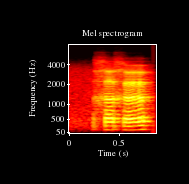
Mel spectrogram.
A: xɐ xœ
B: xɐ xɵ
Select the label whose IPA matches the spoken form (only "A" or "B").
A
